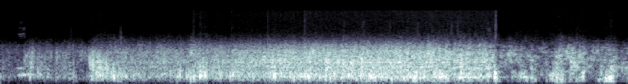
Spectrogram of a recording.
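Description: Loud rushing, rumbling noise over an open microphone on an online call. It swells about a second in, holds steady, and drops off suddenly near the end.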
